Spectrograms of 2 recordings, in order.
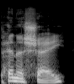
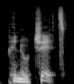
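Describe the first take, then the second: First: The name is said in an anglicized way. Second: The name is said in a Spanish-like way. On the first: This is the common British way of saying it. "everybody in Britain calls him General Pinochet" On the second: This is the supposedly more authentic way of saying it. "people who are sort of trying to be pedantic say, oh no, actually, I think you'll find it's Pinochet"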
